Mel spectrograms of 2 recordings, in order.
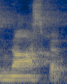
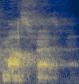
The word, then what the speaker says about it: MOSFET: There have been a lot of questions about this NOSFET company. This is an interesting question. Pronounced MOSFET.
